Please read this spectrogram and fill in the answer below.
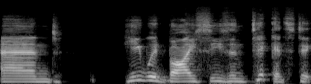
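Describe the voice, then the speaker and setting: A man with a Philadelphia accent speaks at a medium pitch in a bright, sharp tone. His pace is fairly slow, and the recording is very clean with a silent background. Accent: Philly. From Northeast Philadelphia, US. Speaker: voiceover artist. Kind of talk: podcast interview.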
